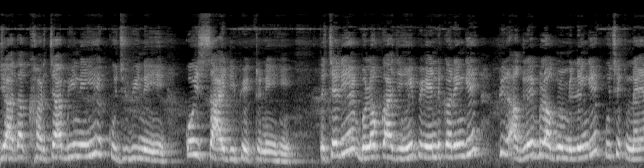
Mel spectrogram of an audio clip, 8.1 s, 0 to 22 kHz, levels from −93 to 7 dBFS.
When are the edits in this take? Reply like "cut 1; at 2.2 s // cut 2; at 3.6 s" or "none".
none

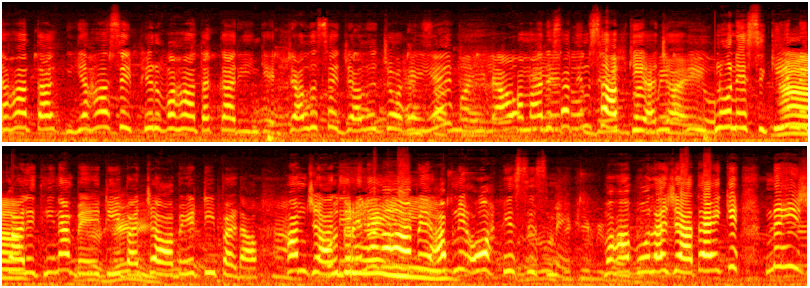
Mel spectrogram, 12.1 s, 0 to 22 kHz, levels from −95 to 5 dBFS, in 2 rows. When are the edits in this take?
cut 1; at 2.1 s // cut 2; at 5.3 s

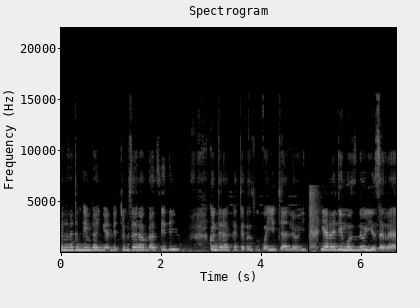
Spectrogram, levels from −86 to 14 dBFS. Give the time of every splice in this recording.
cut 1; at 5.2 s

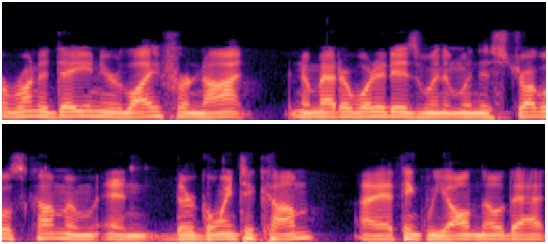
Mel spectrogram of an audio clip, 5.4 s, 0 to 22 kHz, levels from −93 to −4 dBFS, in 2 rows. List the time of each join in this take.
none

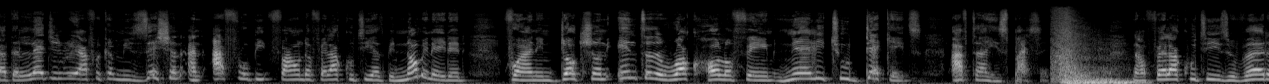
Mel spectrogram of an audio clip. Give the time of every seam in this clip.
cut 1; at 10.9 s

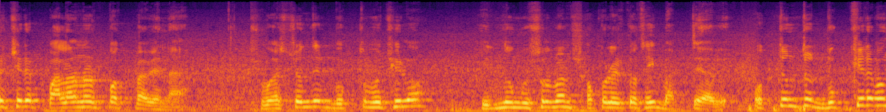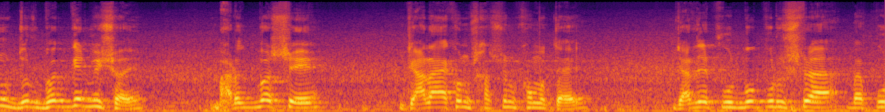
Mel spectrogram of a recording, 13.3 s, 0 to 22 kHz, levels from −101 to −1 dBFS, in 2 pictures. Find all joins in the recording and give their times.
cut 1; at 1.8 s // cut 2; at 5.5 s

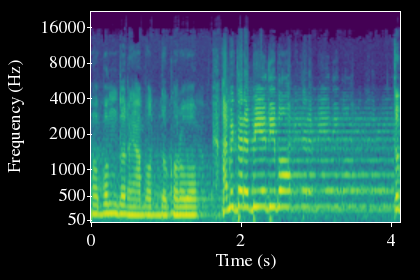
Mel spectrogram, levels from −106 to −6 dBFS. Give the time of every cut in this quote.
cut 1; at 1.6 s

